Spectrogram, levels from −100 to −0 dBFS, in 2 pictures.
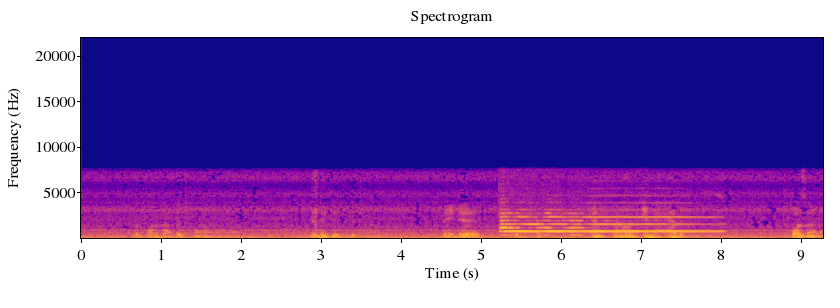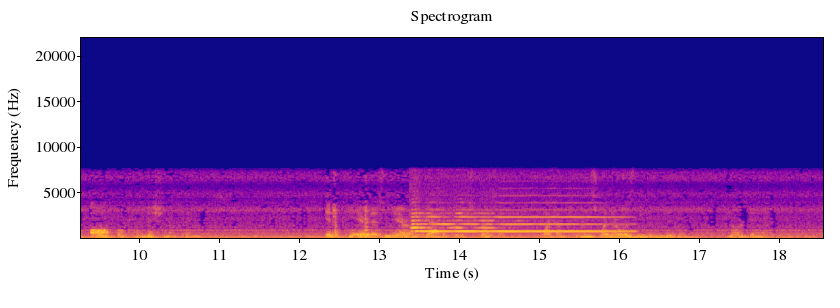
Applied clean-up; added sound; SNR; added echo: none; Wind instrument, woodwind instrument; -5 dB; reverberation time 0.3 s.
